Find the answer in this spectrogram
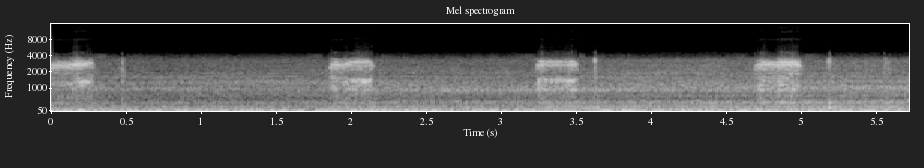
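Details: Owls at a nest at 1:26 AM, December 29, 2014, while bonding; four short scratchy bursts spaced about one and a half seconds apart, each followed by a faint tick, with a low hum throughout.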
